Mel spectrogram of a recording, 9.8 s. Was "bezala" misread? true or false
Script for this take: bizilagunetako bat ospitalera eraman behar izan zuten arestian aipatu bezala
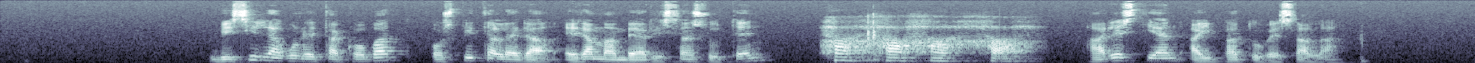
false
